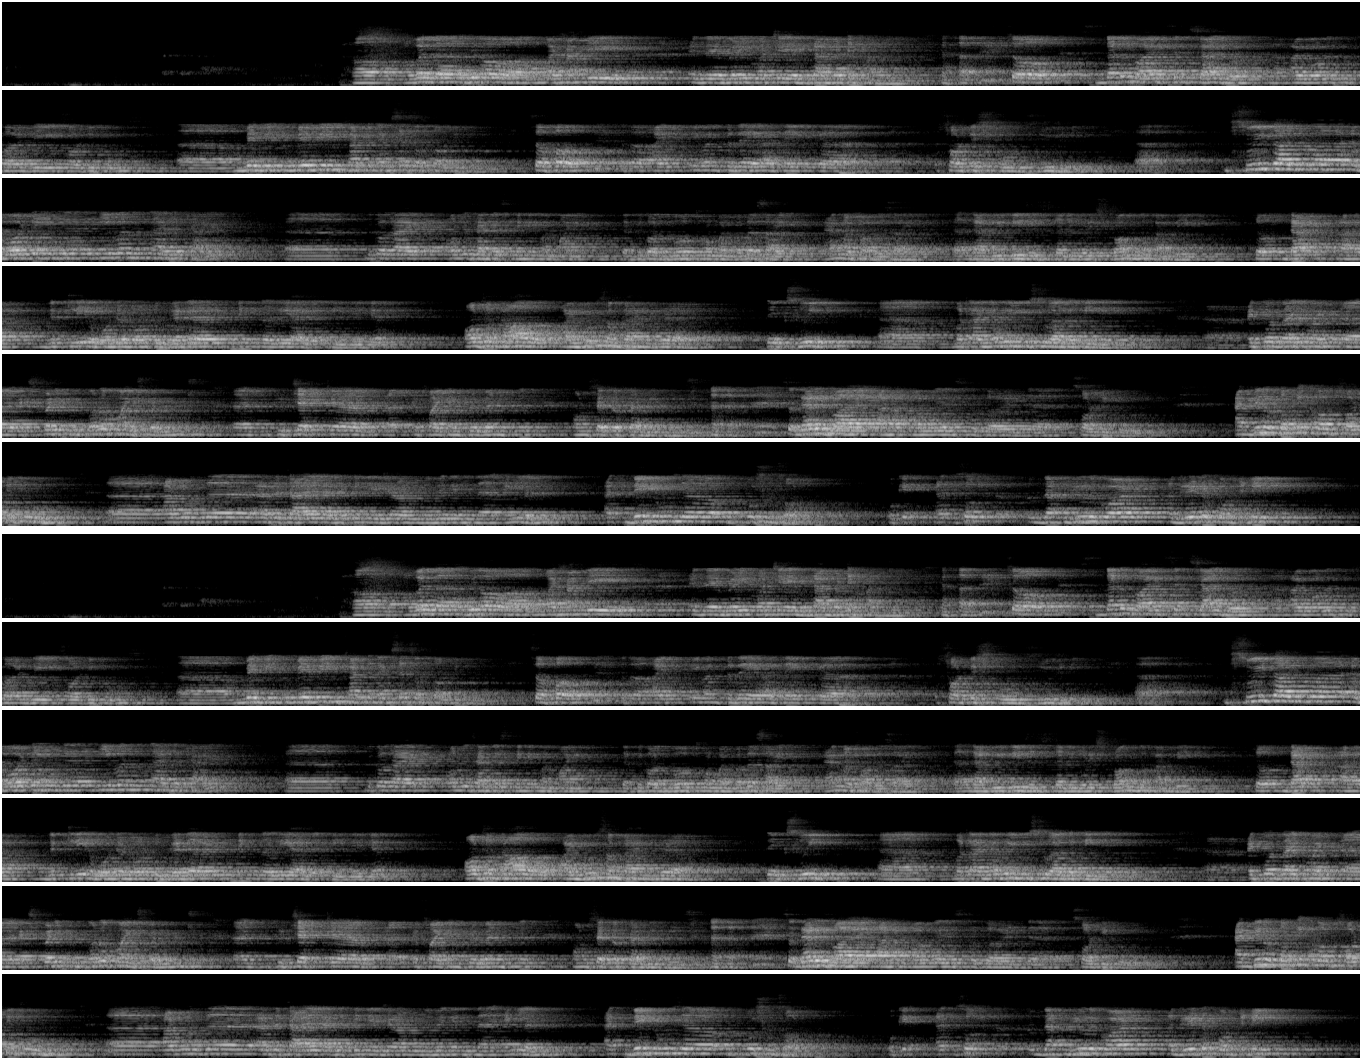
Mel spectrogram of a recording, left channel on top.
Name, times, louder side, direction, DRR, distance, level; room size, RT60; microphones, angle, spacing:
voice 1, 3.5-9.0 9.4-10.7 10.9-14.8 15.3-18.5 18.9-22.6 23.0-24.4 24.9-25.2 25.9-29.3 30.0-30.5 30.8-35.0 35.4-36.3 36.7-39.1 39.7-44.5 45.4-47.7 48.4-49.0 49.5-49.9 50.2-52.1 52.7-64.8 65.1-65.7 66.6-68.5 68.9-73.4 73.9-75.9 76.7-80.5, left 1 dB, 10° right, -4 dB, 0.6 m, -25 dB
8.6 x 6.0 x 4.6 m, 2.5 s
head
